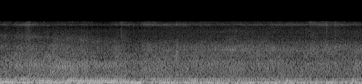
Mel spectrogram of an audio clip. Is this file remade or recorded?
remade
